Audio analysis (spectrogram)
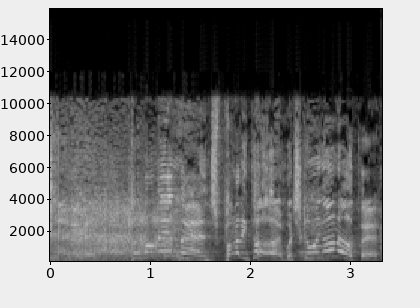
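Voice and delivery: high, hammed-up Dutch accent. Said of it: "That's a Dutch accent".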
